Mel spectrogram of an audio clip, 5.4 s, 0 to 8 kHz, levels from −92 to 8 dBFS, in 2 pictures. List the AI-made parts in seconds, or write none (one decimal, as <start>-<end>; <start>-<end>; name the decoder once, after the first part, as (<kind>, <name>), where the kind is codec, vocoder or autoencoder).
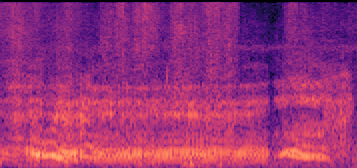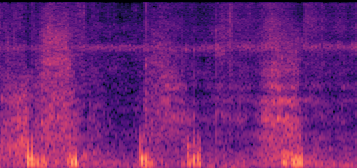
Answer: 0.0-0.7 (codec, SNAC); 3.9-5.4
